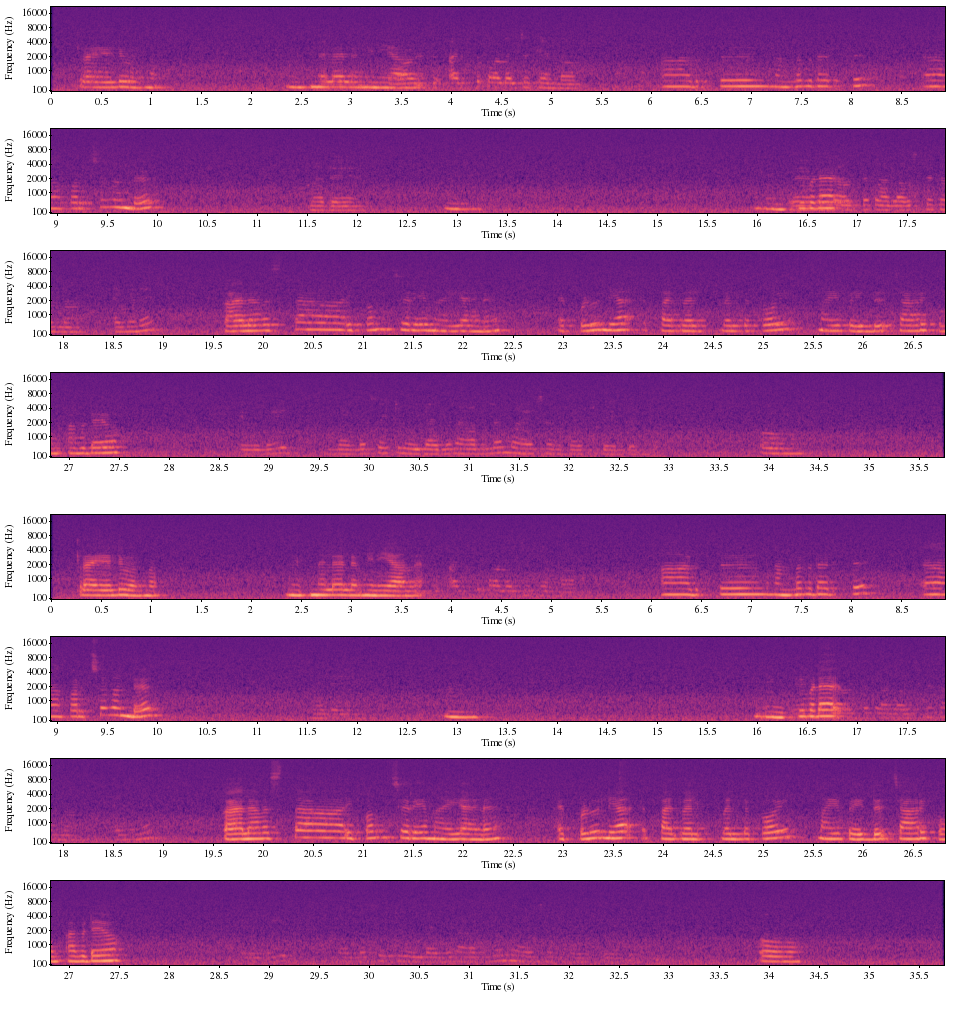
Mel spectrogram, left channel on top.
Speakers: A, on the right (about 65°); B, on the left (about 80°).
A: ട്രയല് വന്നു ഇന്നലെ
B: അതെയ
A: അല്ല മിനിയാന്ന്
B: നിങ്ങ അടുത്ത് അടുത് കോളേജൊക്കെണ്ടോ
A: ആ അടുത്ത് നമ്മള ഇവടെ അടുത്ത് ഏ കൊറച്ചകൊണ്ട്
B: അതെ
A: ഉം എനിക്കിവിടെ
B: വേറെന്താ അവിടെത്തെ കാലാവസ്ഥക്കെ എന്താ എങ്ങനെ
A: കാലാവസ്ഥ ഇപ്പം ചെറിയ മയാണ് എപ്പഴുല്ല വല്ലപ്പോയും മഴ പെയ്ത് ചാറിപ്പോവു അവിടെയോ
B: ഇവിടെ ഇ മ് രണ്ട്സായിട് വെയില ഇന്ന് രാവിലെ മഴ ചെറുതായിട്ട് പെയ്തിണ്ട്
A: ഓഹ്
